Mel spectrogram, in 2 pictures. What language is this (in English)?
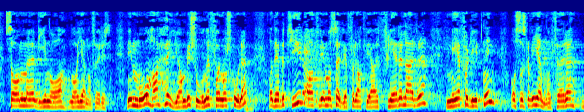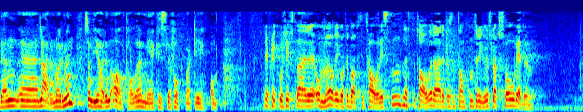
Norwegian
